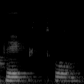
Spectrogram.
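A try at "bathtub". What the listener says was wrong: 베스트 톱. TH 쓰니까 혀를 살짝 물어야지. Bath, top, TUB, top, bathtop, bathtop, bathtop,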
